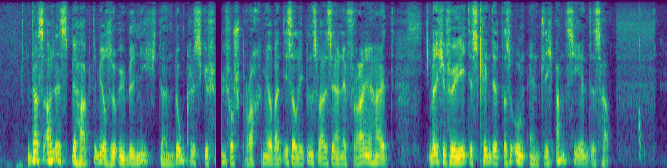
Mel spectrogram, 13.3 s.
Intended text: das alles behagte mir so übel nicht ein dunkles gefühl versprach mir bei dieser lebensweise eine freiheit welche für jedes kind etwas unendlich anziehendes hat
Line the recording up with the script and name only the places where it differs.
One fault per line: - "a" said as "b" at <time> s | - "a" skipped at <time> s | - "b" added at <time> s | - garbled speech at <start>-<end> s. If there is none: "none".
none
